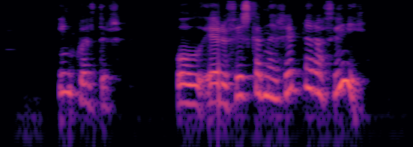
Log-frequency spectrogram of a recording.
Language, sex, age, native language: Icelandic, female, 50-59, Icelandic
